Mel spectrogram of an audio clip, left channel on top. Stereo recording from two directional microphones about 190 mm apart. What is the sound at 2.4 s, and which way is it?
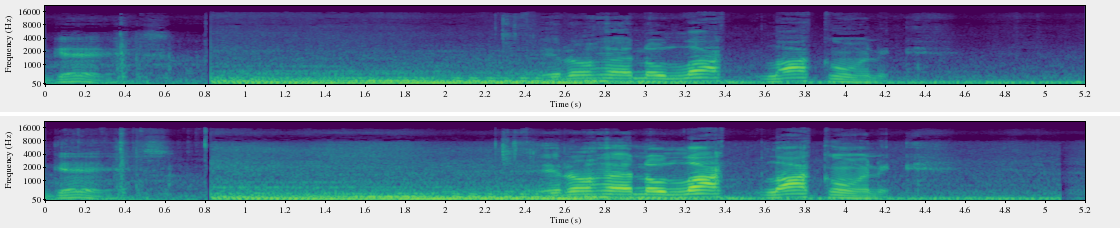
Speech, 15° left (ahead or behind).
